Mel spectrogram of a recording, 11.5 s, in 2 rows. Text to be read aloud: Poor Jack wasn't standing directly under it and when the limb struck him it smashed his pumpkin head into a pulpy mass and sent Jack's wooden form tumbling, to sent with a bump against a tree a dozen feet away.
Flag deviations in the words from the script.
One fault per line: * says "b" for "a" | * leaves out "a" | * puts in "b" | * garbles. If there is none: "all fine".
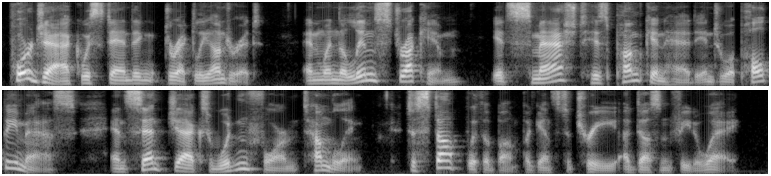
* says "was" for "wasn't"
* says "stop" for "sent"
